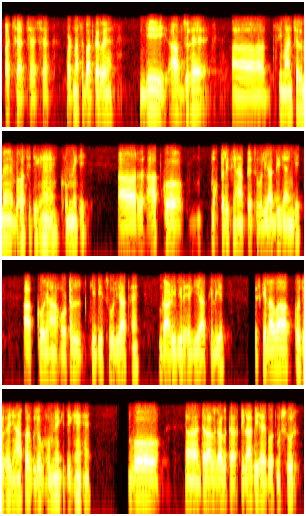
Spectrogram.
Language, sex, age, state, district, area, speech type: Urdu, male, 30-45, Bihar, Purnia, rural, conversation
